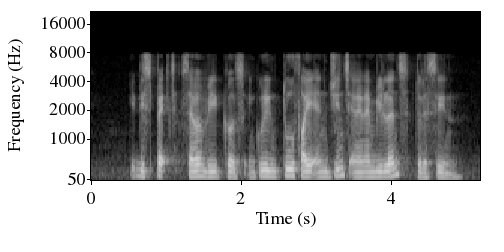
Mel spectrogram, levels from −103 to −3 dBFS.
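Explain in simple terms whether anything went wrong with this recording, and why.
Nothing went wrong with this speech recording. Listening closely, no moment in it points to a technical problem.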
